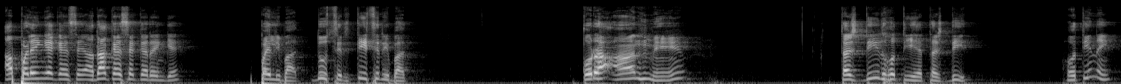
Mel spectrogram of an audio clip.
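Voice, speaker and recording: Man preaching, very high pitch, emphatic questions to the congregation. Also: expressive, creaky, pauses often, pushed and bright. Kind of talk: Friday sermon. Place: mosque.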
